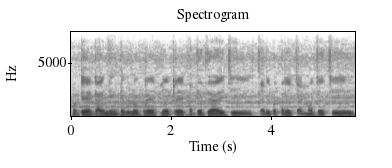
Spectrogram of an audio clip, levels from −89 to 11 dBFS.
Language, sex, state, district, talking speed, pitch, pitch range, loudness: Odia, male, Odisha, Malkangiri, 115 wpm, 130 Hz, 125-140 Hz, -16 LUFS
